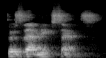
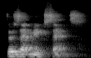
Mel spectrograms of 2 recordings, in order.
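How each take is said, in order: Both takes have the same delivery.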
